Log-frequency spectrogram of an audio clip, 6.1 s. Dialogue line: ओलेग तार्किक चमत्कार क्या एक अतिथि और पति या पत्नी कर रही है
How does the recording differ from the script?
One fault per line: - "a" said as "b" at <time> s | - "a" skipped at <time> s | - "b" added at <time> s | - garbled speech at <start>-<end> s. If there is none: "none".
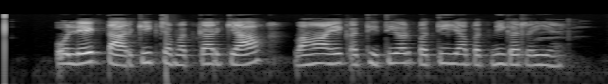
- "वहाँ" added at 3.0 s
